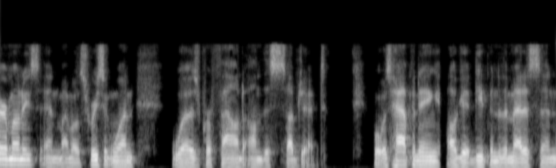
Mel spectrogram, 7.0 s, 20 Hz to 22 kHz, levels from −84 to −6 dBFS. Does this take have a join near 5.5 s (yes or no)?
yes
